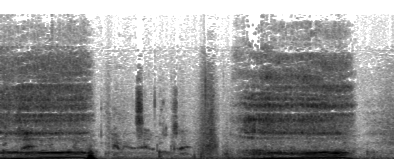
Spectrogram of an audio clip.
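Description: Two loud, buzzing, rattling snores on the in-breath with a breathy gap between them: snoring.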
